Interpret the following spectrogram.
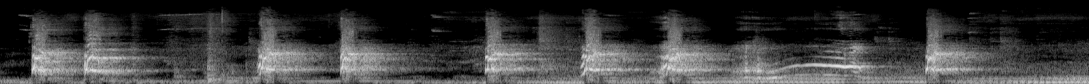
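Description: Young golden retriever barking repeatedly in protest at being kept from its food bowl, with sharp barks roughly a second apart. A drawn-out yelp rises and falls in pitch about eight seconds in.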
